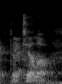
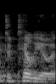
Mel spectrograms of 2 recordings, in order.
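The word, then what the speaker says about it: Totilo: Okay, Totillo. From when you say Totilio, it sounds like a pizza roll brand or something like Tostino's.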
